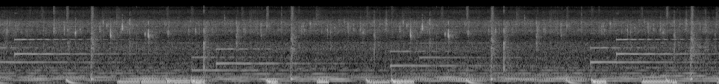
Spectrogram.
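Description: Sliced onions and green chillies sizzling in hot oil in a kadai, with a steady hiss and scattered small pops.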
